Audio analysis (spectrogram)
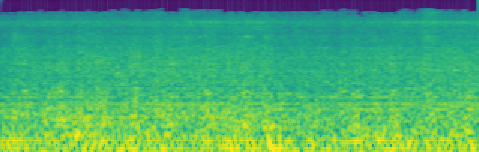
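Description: A passenger train hauled by a locomotive in vintage livery, heard from inside a carriage as a steady low rumble of wheels and rolling stock with constant wind-like noise, running smoothly without voices.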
